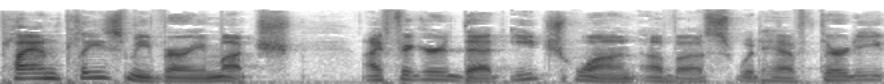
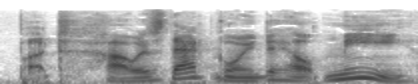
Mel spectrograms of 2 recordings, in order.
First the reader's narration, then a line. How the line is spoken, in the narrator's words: I asked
